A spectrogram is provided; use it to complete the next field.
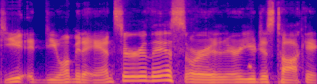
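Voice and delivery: ordinary talk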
